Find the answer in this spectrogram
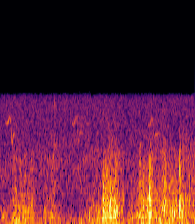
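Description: Coastal wind blowing across the camera microphone: a steady low rumble and hiss, swelling a little in the second half.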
